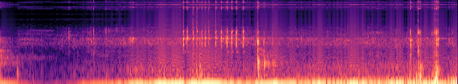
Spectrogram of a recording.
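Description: Wind buffets the microphone as a bicycle rolls off.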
